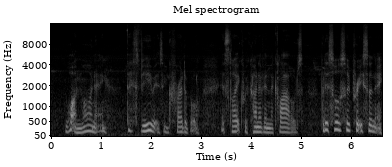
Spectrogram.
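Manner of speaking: hushed, quiet whisper. Early in the morning, talking to viewers while whispering. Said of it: "I'm whispering because it's quite early".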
